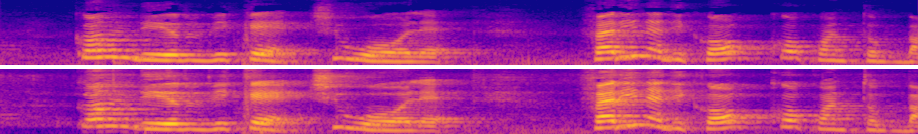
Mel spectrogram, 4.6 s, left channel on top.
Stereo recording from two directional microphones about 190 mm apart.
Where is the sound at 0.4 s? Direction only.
15° left (ahead or behind).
